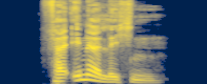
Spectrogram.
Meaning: to internalize
- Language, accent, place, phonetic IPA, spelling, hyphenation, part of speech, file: German, Germany, Berlin, [fɛɐ̯ˈʔɪnɐlɪçn̩], verinnerlichen, ver‧in‧ner‧li‧chen, verb, De-verinnerlichen.ogg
